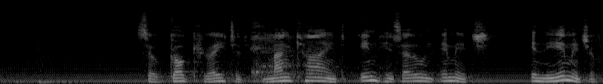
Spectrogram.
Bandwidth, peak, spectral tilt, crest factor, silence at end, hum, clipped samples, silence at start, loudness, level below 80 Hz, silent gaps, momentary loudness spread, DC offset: 12.5 kHz; -20 dBFS; -5.5 dB/octave; 18 dB; 0 s; 50 Hz at -55 dBFS; under 0.1%; 0 s; -38 LUFS; -68 dBFS; none; 20 LU; under 0.1%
